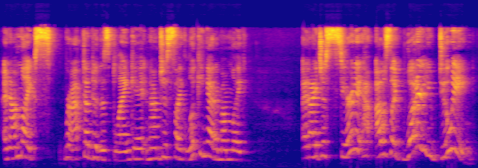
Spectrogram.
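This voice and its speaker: Bubbly young woman in an echoey room. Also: on the high side. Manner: bubbly, giggly, acts out both sides of conversations. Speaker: vlogger. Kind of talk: excited personal storytelling.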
